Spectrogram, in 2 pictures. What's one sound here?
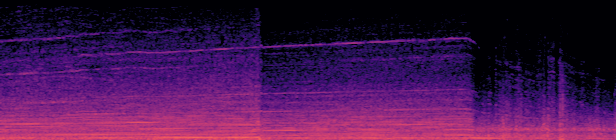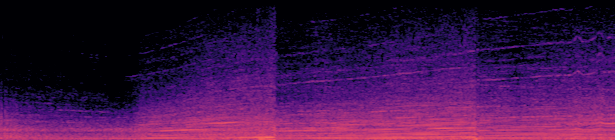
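A race car engine roars and revs up through the gears, dropping low while braking for a corner.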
